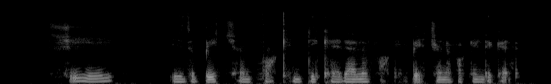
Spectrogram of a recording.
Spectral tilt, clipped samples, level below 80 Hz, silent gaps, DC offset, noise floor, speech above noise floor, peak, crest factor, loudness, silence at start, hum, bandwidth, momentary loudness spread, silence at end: -6.5 dB/octave; under 0.1%; -68 dBFS; none; under 0.1%; -73 dBFS; 34 dB; -18 dBFS; 22 dB; -40 LUFS; 0.5 s; none; 13 kHz; 8 LU; 0.35 s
